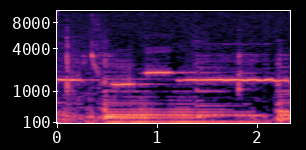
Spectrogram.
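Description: A man whistling a slow jazz melody of long held notes into a microphone, with a brief break about a quarter second in. Sustained electric jazz guitar chords sound under it, with a new chord about half a second in.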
